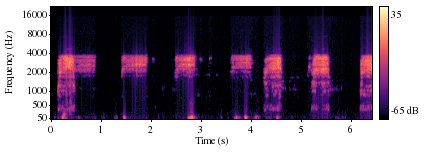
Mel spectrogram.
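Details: Owl at a nest at 2:05 AM on April 27 during a gopher delivery, giving a steady series of harsh, hissing screech bursts, each under half a second, roughly one per second, with soft low thumps between them.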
